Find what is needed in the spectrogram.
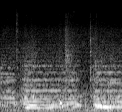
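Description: A school string orchestra of young violinists and other string players playing together in held notes. The chord changes about half a second in and again near the end.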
